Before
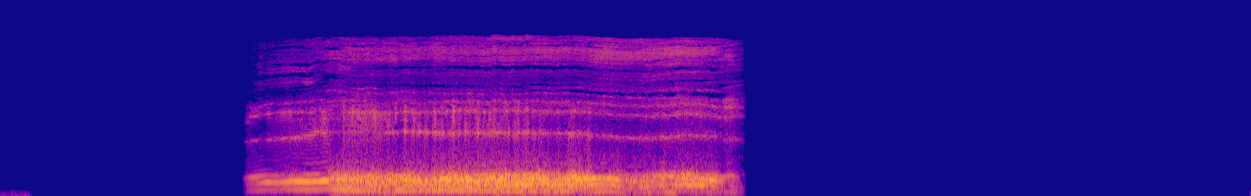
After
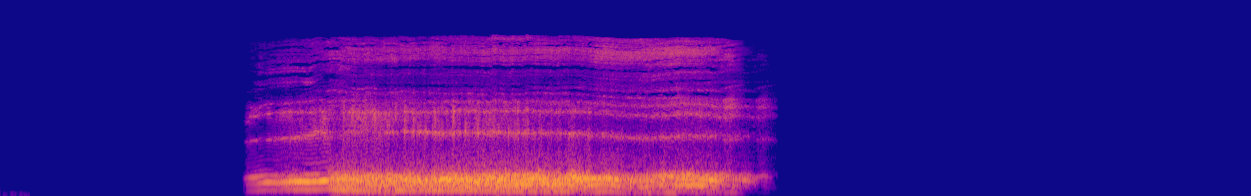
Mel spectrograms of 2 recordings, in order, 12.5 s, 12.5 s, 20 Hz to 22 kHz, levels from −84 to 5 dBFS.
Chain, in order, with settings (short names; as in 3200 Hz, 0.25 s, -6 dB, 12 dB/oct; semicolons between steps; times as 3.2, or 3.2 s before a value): HPF 120 Hz 6 dB/oct; speakerphone echo 0.33 s, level -9 dB; in parallel at +1 dB: limiter -14 dBFS, peak gain reduction 8 dB; on the sum: gain -5 dB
